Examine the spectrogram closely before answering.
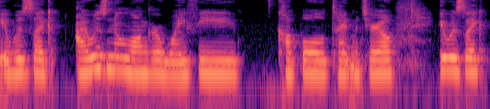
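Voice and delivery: ordinary talk, nothing marked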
